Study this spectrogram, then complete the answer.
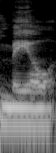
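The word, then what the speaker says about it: Mhaol: called male which is m h a o l with a with the H in Brackets but I think it's pronounced male and they're quite they've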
